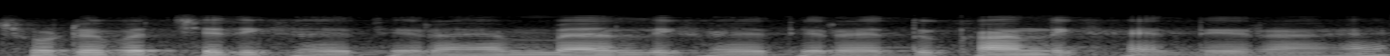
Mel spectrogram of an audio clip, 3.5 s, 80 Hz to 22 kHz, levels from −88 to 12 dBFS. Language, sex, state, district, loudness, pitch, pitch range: Hindi, male, Bihar, Gopalganj, -30 LUFS, 115 Hz, 115-120 Hz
